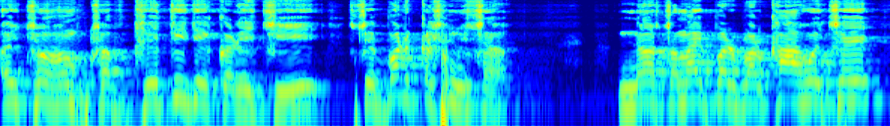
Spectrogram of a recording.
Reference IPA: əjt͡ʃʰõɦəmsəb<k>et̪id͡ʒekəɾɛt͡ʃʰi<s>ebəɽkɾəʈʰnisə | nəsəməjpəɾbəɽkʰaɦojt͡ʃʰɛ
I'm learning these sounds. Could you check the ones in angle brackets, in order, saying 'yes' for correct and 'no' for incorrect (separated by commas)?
no, yes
